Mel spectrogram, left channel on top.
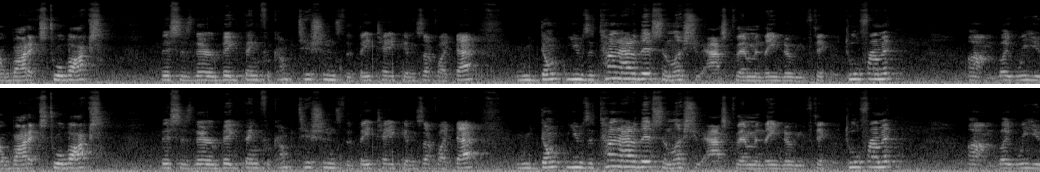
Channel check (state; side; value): noise; right; hum, 12 dB below the sound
